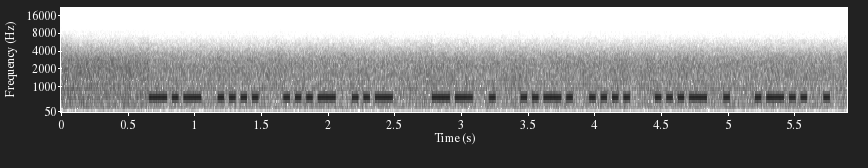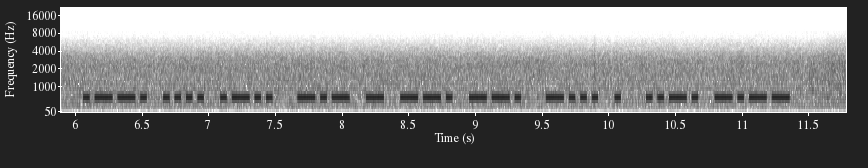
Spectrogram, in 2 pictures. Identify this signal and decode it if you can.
Morse code (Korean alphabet), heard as a keyed tone, machine-sent, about 28 wpm, 590 Hz, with radio static. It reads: 우리 마누라가 죽었다네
